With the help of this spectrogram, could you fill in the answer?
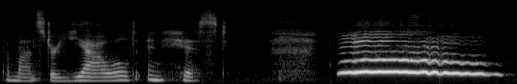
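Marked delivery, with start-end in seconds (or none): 3.4-5.1 very high, very loud wailing ooh; sobbing wail. A narrator's reading. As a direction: wail in terror. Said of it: "sobbed the dogs".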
